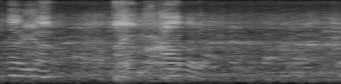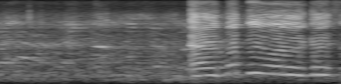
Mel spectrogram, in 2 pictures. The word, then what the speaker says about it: Addis Ababa: Okay, I can't pronounce it right. Oh yeah, Addis Ababa.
